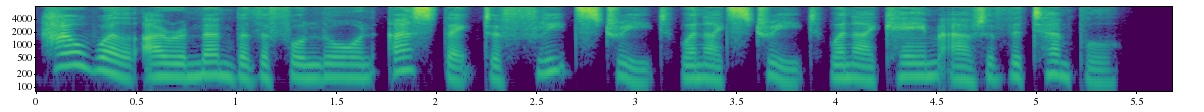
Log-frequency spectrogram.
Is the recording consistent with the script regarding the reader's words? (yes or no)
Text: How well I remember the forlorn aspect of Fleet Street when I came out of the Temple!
no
